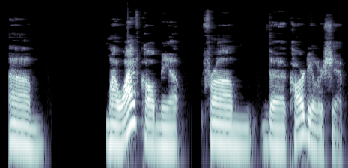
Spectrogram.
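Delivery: normal talking voice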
